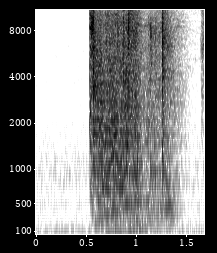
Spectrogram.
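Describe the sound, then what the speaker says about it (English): A small-block Chevy V8 fitted in an abandoned 1971 Jaguar cranks after a short quiet lead-in, with a loud, close starter churn that lasts about a second before dropping off slightly. "now just bump the key real quick and then back off of it."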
